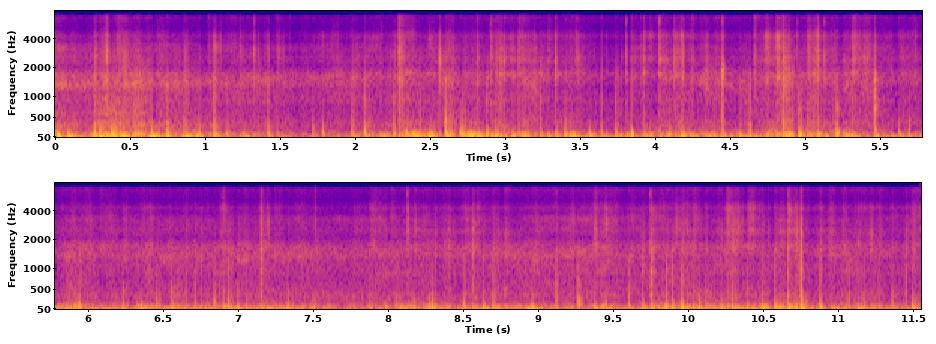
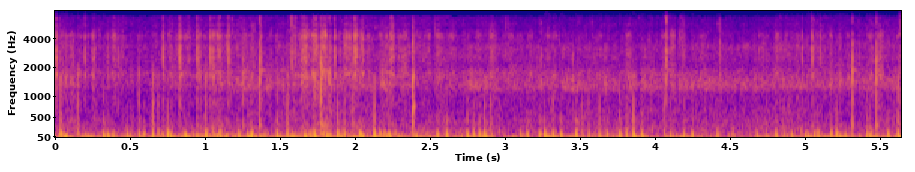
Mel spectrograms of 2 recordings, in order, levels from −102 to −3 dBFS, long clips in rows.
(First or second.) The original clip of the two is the second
